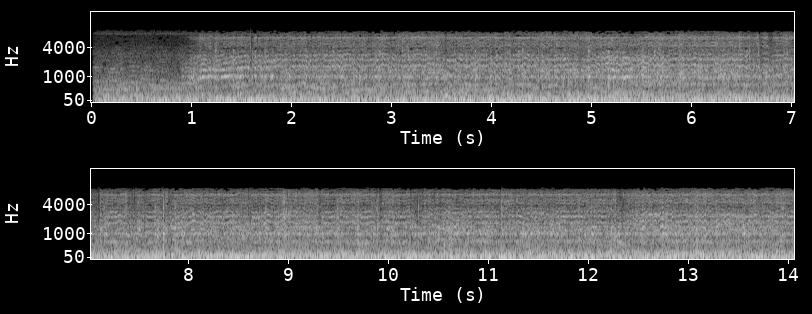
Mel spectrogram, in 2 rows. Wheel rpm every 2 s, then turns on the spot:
80, 160, 160, 160, 160, 160, 160.
none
